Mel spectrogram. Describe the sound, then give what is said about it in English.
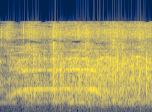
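Men in an audience clap steadily when prompted, a dense, even wash of many hands at a constant moderate loudness, with faint crowd murmur mixed in and no clear individual voice. “A lot of you guys maybe let me hear the men clap that are with women that you've never slept with before.”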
